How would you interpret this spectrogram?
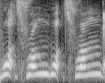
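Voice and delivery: high, urgent acted questions; mock alarm. Family runs up the stairs to her, mock alarm. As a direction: imitate worried relatives rushing in. Relatives rush upstairs hearing screaming.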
